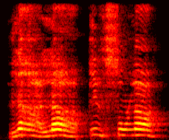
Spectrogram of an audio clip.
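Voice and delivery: put-on high, loud excited child's yell; boy yelling that he's found them; screamed. A narrator's reading. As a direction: scream it, pointing wildly. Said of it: "hurle Louis".

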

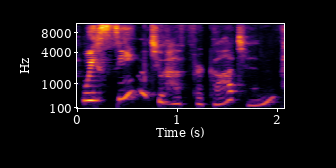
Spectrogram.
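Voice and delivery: high whispered saccharine tone; sickeningly sweet. Retold or imitated. Mocking the boss's sickly sweet memo voice. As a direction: breathe it out falsely sweet. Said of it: "super sickeningly sweet thing".

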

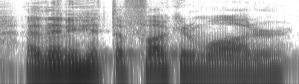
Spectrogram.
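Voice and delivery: usual speaking voice

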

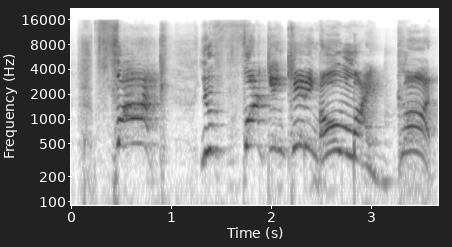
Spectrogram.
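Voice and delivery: real raging at the game; furious outburst. Real, not acted. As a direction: explode at the bad beat. Opponent has Karakas, outburst.

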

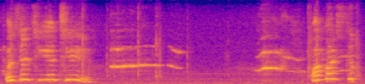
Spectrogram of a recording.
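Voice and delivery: high, put-on dismay; mock panic. Pretend alarm at explosives.

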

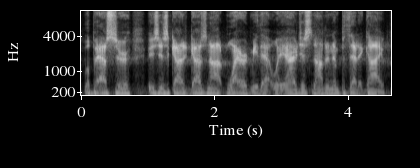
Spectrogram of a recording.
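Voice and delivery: low, flat, half-joking man's excuse; a lightly voiced reluctant guy; low mock voice of a man dodging empathy; mock excuse-making man. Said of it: "some men in this place say".

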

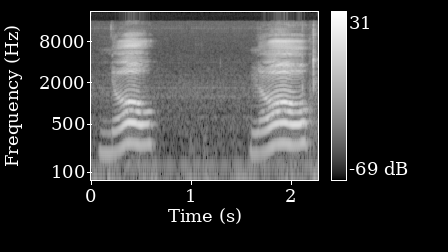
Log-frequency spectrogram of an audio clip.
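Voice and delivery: usual speaking voice

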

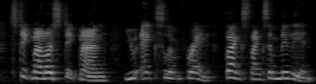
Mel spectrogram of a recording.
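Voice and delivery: high, loud, overjoyed; Santa's grateful thanks. Acted. Santa thanking Stickman for freeing him, high and loud. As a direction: gush with thanks.

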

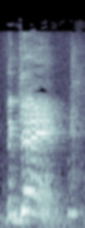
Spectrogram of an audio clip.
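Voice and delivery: excited exclamation. Acted. Death reminds of the game.

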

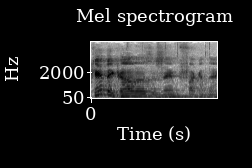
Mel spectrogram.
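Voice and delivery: ordinary talk, nothing marked

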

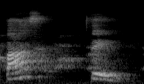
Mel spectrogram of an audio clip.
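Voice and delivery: teacher marking the stressed syllable tel. Shown as a demonstration. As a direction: hit tel in pastel. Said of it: "y la mayor fuerza de voz".

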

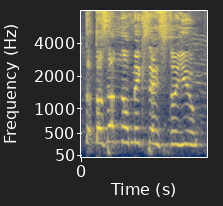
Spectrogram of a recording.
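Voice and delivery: high, loud shout; challenging shout. Real, not acted. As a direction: demand an answer from the crowd. Pastor challenging congregation.

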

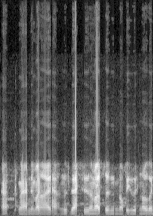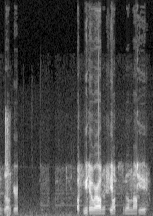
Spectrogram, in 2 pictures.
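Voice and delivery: usual speaking voice

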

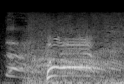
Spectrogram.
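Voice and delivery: high, sudden "ah"; startled yell. Real, not acted. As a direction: cry out at a sudden attack. Startled in game fight.

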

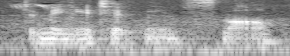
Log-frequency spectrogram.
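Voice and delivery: softly whispered explanation; whispered aside. Real, not acted. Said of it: "reader's aside explaining word".

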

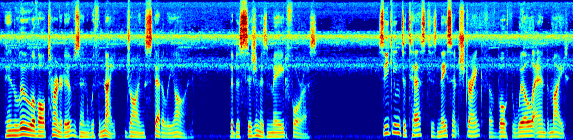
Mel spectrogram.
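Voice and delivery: usual speaking voice

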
